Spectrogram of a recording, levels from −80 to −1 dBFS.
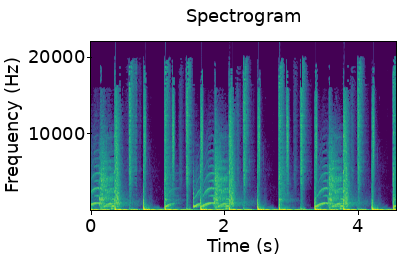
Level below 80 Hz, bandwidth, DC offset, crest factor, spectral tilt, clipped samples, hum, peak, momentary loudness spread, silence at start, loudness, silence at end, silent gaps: -12 dBFS; 20 kHz; under 0.1%; 10 dB; -4.5 dB/octave; under 0.1%; none; 0 dBFS; 3 LU; 0 s; -13 LUFS; 0 s; none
